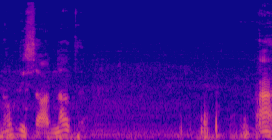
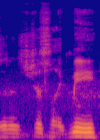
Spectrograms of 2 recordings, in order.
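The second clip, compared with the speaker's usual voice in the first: usual speaking voice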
